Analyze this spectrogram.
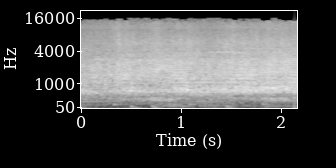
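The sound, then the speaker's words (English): A large golf crowd yells and cheers for Sergio Garcia, who needs two putts to take the title, in a dense, steady roar that stays loud and unbroken for the whole stretch, with no single voice standing out. “They're yelling Sergio.”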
